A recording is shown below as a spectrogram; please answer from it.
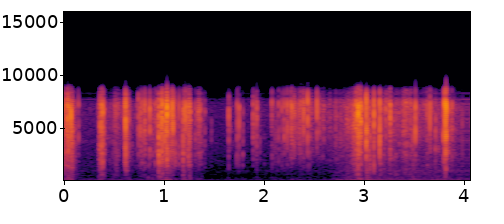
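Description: Plastic blind-bag packaging crinkling and tearing as it is opened by hand, in several short spells of crackle: near the start, about a second in and again near the end.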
